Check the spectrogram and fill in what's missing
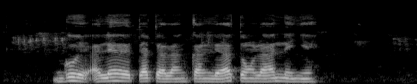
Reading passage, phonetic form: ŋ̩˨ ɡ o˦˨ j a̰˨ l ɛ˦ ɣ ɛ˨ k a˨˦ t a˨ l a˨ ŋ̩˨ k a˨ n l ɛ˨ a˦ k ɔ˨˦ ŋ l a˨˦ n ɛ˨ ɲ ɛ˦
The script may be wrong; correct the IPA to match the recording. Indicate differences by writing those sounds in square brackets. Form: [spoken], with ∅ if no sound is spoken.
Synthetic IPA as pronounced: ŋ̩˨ ɡ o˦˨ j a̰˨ l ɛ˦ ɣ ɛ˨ [t] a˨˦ t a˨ l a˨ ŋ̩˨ k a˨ n l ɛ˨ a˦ [t] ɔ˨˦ ŋ l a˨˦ n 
